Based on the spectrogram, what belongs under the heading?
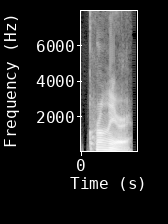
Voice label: "cryer", American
